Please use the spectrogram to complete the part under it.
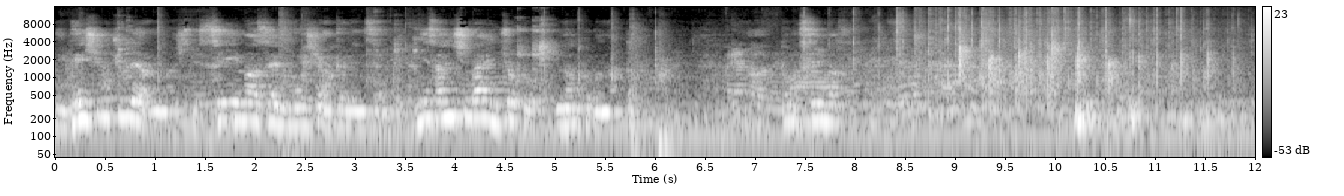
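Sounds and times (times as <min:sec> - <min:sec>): audience clapping: 0:07.5 - 0:12.0.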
